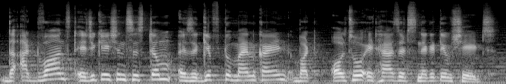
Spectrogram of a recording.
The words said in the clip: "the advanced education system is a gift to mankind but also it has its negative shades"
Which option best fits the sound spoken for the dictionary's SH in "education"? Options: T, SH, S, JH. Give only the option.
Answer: SH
